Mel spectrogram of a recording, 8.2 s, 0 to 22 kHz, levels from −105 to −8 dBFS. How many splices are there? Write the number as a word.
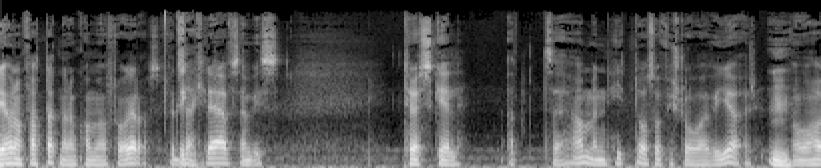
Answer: zero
